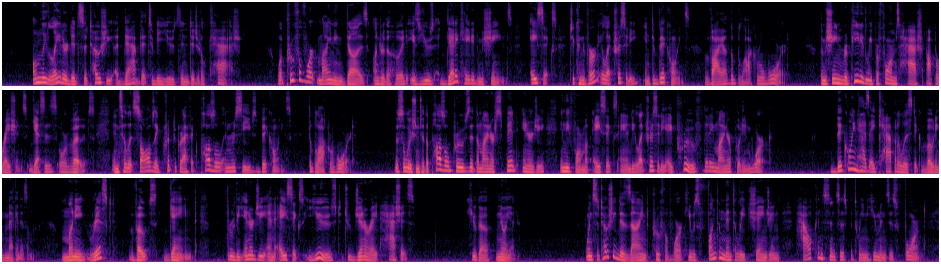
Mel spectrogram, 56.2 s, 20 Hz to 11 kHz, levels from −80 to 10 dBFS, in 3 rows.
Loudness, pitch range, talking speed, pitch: -28 LUFS, 100-140 Hz, 125 wpm, 115 Hz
